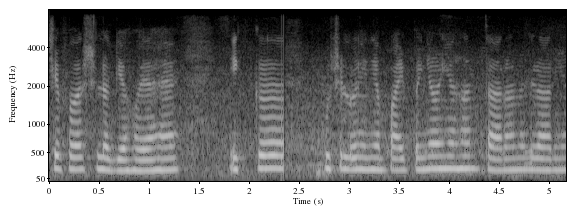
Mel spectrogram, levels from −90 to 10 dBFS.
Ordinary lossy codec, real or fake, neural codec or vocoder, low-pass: none; real; none; 7.2 kHz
